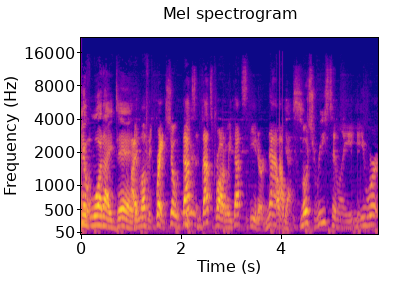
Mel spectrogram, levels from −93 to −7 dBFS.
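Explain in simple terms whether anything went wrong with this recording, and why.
Chunks out of order at 3.90–4.02 s and 5.40–5.58 s. A 60 ms piece plays one, then two, places late. It sounds jumbled.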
